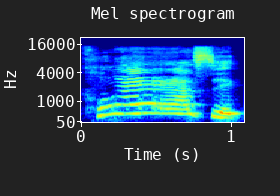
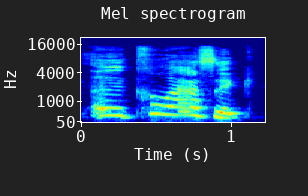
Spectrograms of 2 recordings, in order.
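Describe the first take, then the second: First: Very high, very slow classic; high drawn out. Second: Very high, slow Chicago classic; Chicago accent. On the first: Shown as a demonstration. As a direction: stretch classic high and long. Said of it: "but classic". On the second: Real, not acted. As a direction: draw out classic Chicago style. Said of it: "my Chicago accent came out".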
